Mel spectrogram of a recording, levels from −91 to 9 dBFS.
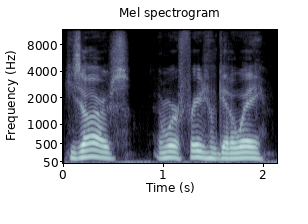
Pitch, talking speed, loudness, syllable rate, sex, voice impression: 140 Hz, 250 wpm, -15 LUFS, 6.8 syllables/s, male, masculine, adult-like, relaxed, muffled, raspy, intellectual, calm, friendly, unique, lively, kind, modest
